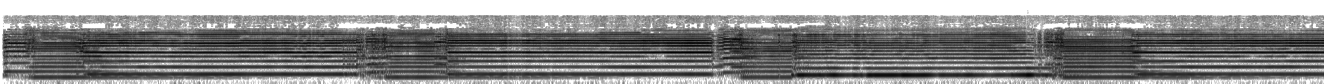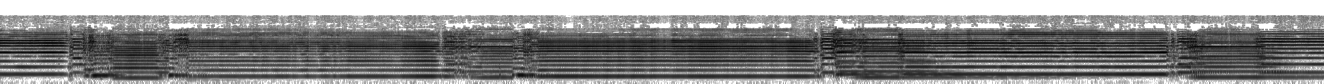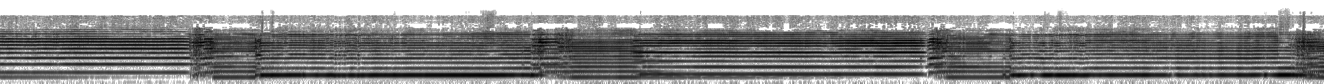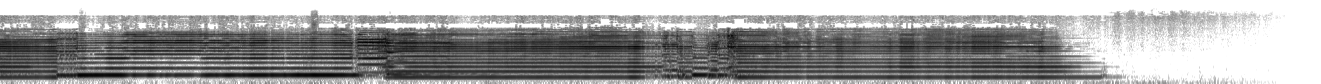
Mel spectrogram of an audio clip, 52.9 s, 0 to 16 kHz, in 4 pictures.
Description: His close adherence to the sound and character of the bagpipe chanter and the absence of a full tone or expression through dynamics, vibrato or bow articulation places his style well outside both the classical violin tradition and that dominant strand in Scottish fiddling that relies heavily upon it.
In this extract of the final section, the audio has been tuned to A=440, slowed down and dropped by one octave to allow the relationship between melody and ornamentation to be heard better:
lament-for-rory-a440-low-end.mp3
